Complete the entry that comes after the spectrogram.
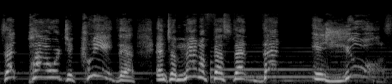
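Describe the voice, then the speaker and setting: Against music in the background, a man with an extremely high pitch makes very wide pitch swings. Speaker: motivational speaker. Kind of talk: motivational speech. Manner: emphatic, repetitive.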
